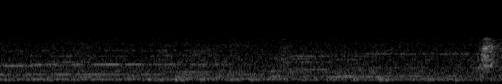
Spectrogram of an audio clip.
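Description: A domestic cat gives drawn-out, wavering, tonal calls, likened to a dog's bark.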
